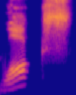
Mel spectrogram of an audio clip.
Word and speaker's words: walks: So walks, no L, walks in the mountains. Can you repeat the sentence again? My brother and I like to go on long walks in Sin the la L, mountain. sin la L, Walk. Ujú. Yo oigo L todavía ahí, solo como que si fuera walk. Oh, walks in the mountain. Ujú. Walks in the mountain. Muy bien, walks ya suena bien.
